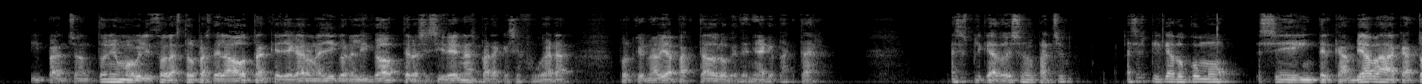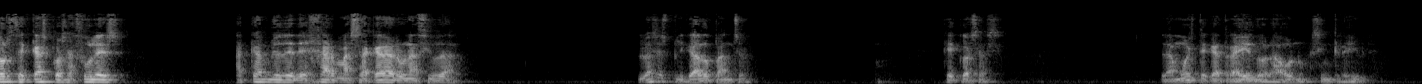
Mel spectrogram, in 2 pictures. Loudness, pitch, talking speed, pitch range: -23 LUFS, 105 Hz, 135 wpm, 95-115 Hz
